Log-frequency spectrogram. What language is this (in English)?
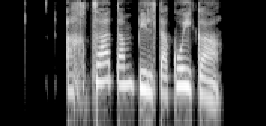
Yanahuanca Pasco Quechua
